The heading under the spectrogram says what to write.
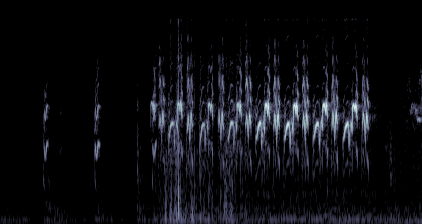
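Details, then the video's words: Sooty-headed bulbul used as a lure (pikat) to excite wild birds: two short separate chirps, then a fast, steady string of rich bubbly whistled notes for about two seconds, with a low rustling thump at the start. "suara burung KUTILANG GACOR GARUDA bikin emosi kutilang liar"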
